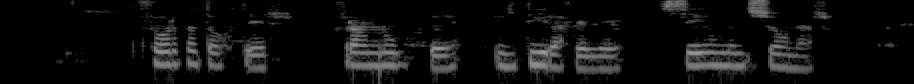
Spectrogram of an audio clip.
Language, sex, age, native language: Icelandic, female, 11, Icelandic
